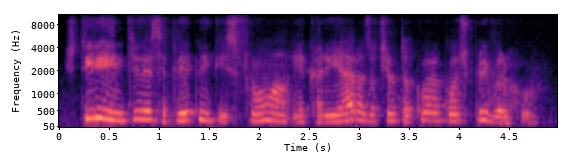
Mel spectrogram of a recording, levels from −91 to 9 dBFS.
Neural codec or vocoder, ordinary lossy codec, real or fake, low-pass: codec, 44.1 kHz, 2.6 kbps, DAC; Opus, 16 kbps; fake; 9.9 kHz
